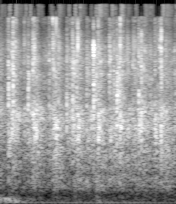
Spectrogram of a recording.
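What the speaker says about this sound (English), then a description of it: "So let's please give a round of applause to Karina" Audience applause at a celebration of life memorial service, a steady dense wash of clapping from a crowd that holds at an even level throughout.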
